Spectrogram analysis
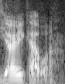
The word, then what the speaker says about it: Yarikawa: but that's all right the pronunciation is yarikawa i apparently just completely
